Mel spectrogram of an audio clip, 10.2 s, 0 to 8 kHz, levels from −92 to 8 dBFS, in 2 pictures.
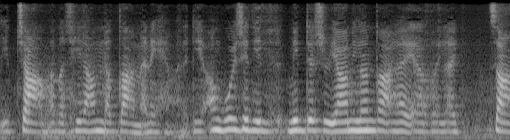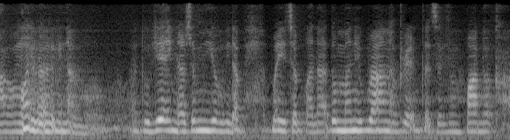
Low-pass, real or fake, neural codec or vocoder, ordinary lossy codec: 7.2 kHz; fake; codec, 16 kHz, 0.5 kbps, FunCodec, trained on LibriTTS, 25 frames a second; none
